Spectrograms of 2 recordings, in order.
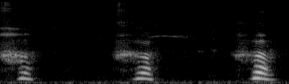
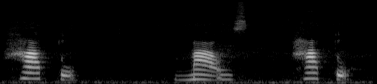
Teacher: When at the beginning of a word, it sounds like the H in English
